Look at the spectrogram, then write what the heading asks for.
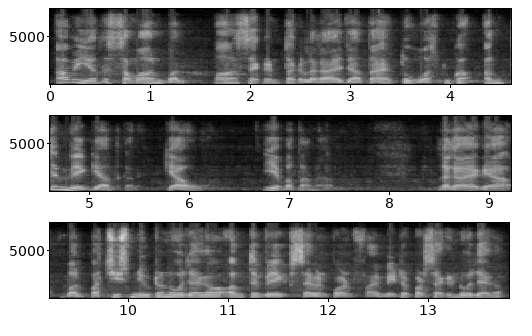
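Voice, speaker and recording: Male exam tutor, slightly high voice, reading quiz questions and answers, muffled budget-mic sound. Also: expressive, normal speed, darkish tone. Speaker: exam-prep physics teacher. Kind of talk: lesson reading out multiple-choice questions and answers.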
